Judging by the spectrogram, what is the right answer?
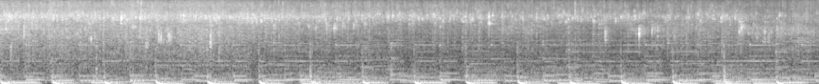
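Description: Butter melting in olive oil and sizzling steadily in a stainless steel skillet as a silicone spatula pushes it around. A low background music beat runs underneath.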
